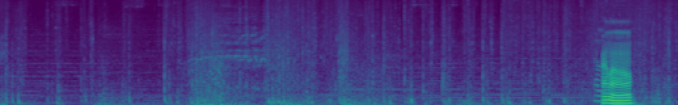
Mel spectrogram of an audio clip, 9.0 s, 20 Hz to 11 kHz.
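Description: Amid the Diablo 4 game soundscape, a horse gallops with muffled hoofbeats before a loud, close neigh near the end, while a voice talks over the action.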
